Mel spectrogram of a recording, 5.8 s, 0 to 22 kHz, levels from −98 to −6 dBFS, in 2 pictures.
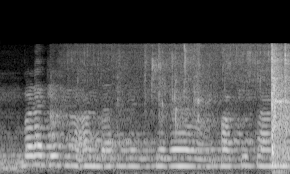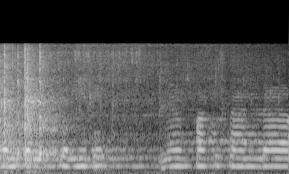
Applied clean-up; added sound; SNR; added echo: none; Water; 1 dB; reverberation time 2.6 s.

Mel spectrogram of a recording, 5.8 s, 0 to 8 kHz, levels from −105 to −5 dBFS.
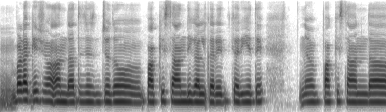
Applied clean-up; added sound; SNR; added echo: none; none; none; none.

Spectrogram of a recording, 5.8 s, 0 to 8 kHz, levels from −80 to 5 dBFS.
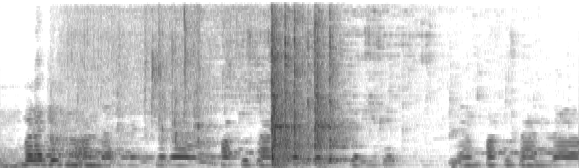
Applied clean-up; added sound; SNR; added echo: classical method WPE with log-MMSE.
